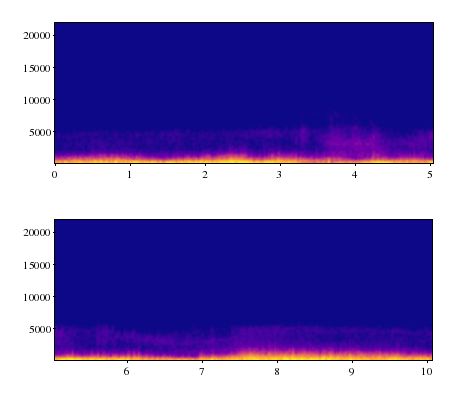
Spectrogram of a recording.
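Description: Airflow buffeting the microphone of a camera held out from a paraglider in flight: a steady, gusting rush of wind noise that eases briefly about three and a half seconds in.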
